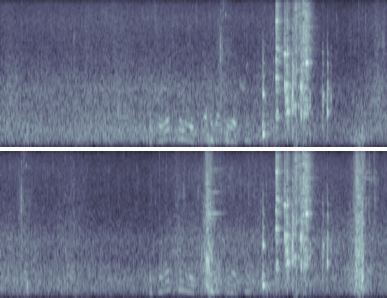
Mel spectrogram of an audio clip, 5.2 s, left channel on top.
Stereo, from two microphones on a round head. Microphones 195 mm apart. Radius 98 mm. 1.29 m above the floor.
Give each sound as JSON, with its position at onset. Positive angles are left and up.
{"t": 2.0, "sound": "a man speaking", "side_deg": 85}
{"t": 3.5, "sound": "crumpling", "side_deg": -5}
